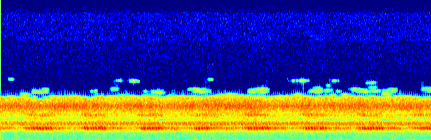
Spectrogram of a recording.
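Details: Crickets sing at night outdoors with wind, trilling pulses rising out of a constant shrill insect drone at a steady pace of nearly two per second, with faint low noise beneath.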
